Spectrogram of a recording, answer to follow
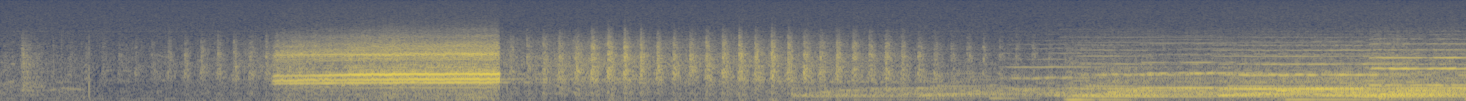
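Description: A single steam whistle blast on several pitches, nearly two seconds long, a couple of seconds in, followed by the fast even chugging of a small boat engine, about six beats a second. Orchestral music comes in over the chugging in the second half.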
